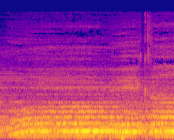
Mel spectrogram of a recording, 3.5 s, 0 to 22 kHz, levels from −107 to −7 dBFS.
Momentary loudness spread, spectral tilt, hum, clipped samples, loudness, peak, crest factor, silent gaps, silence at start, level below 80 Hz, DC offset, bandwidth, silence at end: 6 LU; -10 dB/octave; none; under 0.1%; -18 LUFS; -4 dBFS; 12 dB; none; 0 s; -40 dBFS; under 0.1%; 6.6 kHz; 0 s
